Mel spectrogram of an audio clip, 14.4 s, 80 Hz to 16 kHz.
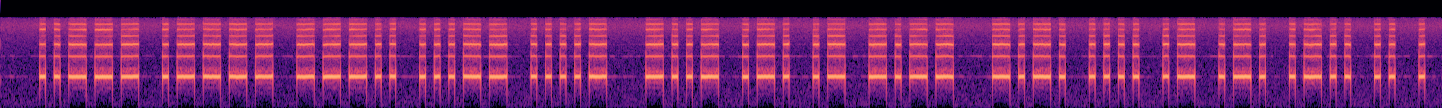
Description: Morse code, heard as a keyed tone, about 17 wpm, 1150 Hz. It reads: 21834 XRAY CHARLIE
